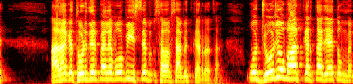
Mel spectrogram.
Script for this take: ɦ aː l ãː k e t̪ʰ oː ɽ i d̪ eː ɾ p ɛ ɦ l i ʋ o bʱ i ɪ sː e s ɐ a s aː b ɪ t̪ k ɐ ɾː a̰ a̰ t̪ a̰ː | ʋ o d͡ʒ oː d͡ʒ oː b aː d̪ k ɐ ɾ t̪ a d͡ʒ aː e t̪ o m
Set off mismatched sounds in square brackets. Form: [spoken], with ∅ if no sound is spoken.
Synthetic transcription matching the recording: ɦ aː l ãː k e t̪ʰ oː ɽ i d̪ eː ɾ p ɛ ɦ l [e] ʋ o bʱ i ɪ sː e s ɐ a s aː b ɪ t̪ k ɐ ɾː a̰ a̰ [t̪ʰ] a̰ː | ʋ o d͡ʒ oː d͡ʒ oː b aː [t̪] k ɐ ɾ t̪ a d͡ʒ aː e t̪ o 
